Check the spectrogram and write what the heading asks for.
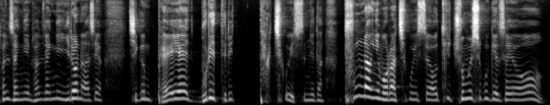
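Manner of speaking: high-pitched urgent plea; panicked disciples. Acted. Disciples waking Jesus in the storm, panicked plea. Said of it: "제자들이 예수님을 막 깨우면서".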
